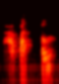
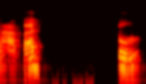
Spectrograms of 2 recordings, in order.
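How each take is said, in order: First: The d sound merges into a doubled t. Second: The d sound is pronounced before the t. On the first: "Jadi dalnya sudah tidak dibaca" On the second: "Aslinya kan abad tum"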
